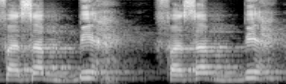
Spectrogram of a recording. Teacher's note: سین کو آپ نے باریک پڑھنا ہے اور با کو ذرا سختی سے ادا کریں گے کیونکہ تشدید ہے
